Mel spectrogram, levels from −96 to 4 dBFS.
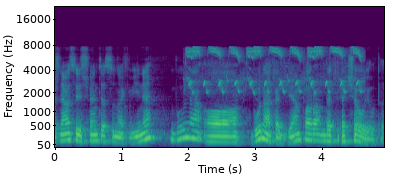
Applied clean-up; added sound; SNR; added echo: none; Chirp, tweet; 12 dB; reverberation time 0.2 s.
